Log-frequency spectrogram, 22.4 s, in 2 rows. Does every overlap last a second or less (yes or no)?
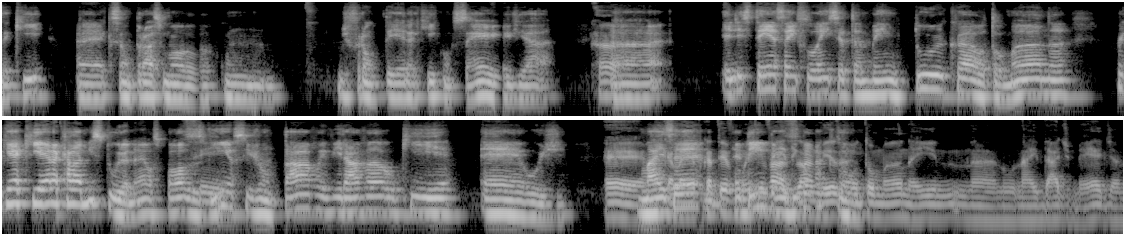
no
